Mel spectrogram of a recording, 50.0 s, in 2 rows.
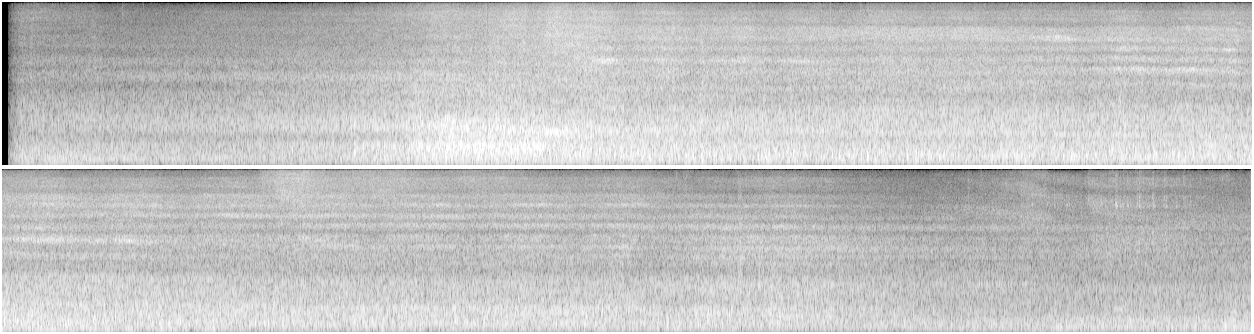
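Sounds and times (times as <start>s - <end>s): electric locomotive passing: 0.2s - 49.9s
train wheels rumbling on rails: 0.2s - 49.9s
high brake squealing: 10.8s - 38.3s.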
